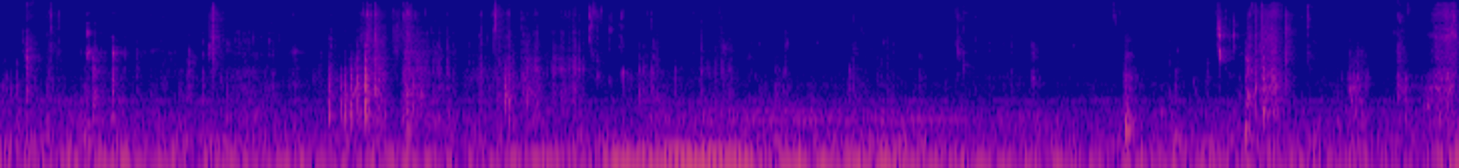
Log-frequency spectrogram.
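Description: Close-miked chewing of forkfuls of Wingstop voodoo fries with dip, with scattered short clicks and mouth sounds.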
